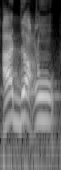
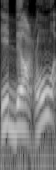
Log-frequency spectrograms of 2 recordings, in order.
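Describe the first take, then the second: First: The word begins with an 'a' vowel. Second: The word begins with an 'i' vowel. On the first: "atau ad'u" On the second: "Bukan id'u"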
